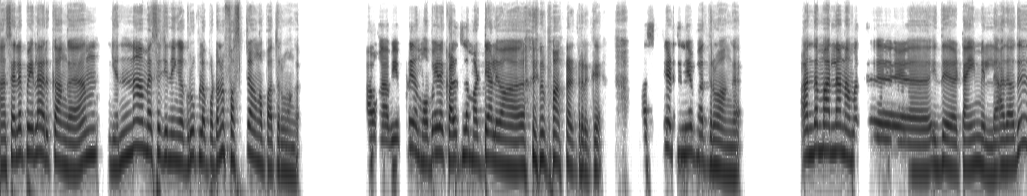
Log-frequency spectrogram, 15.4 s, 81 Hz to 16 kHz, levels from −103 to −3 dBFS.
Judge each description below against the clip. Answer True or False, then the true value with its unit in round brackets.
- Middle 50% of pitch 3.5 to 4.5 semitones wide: False (5.1 semitones)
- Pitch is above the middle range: True (210 Hz)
